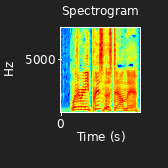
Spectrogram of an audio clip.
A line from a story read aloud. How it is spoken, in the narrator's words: squeaked Amy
